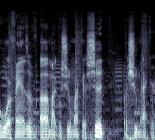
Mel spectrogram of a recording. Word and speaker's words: Schumacher: So by all means, I think all F1 fans and all people who are fans of Michael Schumacher should, or Schumacher, how I say his name is Schumacher, all right, should check into this.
